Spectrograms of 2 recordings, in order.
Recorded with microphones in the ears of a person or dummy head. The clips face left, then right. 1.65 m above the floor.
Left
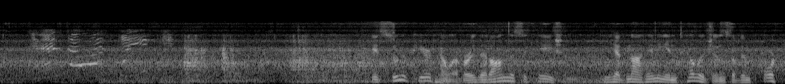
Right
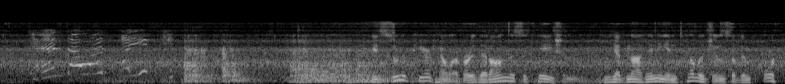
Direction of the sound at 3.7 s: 80° right.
